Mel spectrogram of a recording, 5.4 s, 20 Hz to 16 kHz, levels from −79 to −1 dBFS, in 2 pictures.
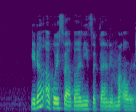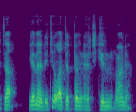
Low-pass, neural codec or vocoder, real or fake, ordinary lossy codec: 9.9 kHz; autoencoder, 22.05 kHz, a latent of 192 numbers a frame, VITS, trained on one speaker; fake; none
